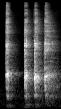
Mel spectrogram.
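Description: Four quick, noisy snorting gasps in a row, an adult's imitation of a child's obstructed, broken-up breathing in sleep.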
